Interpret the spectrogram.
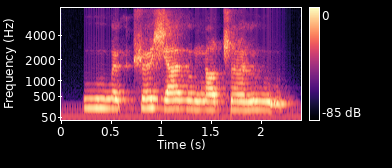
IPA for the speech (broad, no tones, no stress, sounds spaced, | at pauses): β u w œ θ ʈ͡ʂ œ ʑ a ð o ŋ ɑ ʈ͡ʂ ã l u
